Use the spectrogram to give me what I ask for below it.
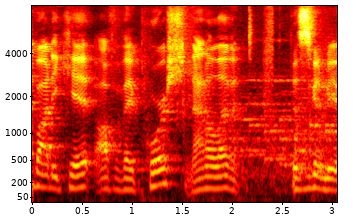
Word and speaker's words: Porsche: tell me but also i'm trying to get myself to start saying porsche because i've read somewhere that that's how it's supposed to be pronounced but my entire life i've been saying porsche and so you're going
